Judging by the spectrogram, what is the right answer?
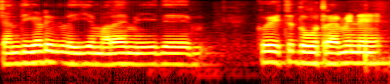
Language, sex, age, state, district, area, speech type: Dogri, male, 18-30, Jammu and Kashmir, Reasi, urban, spontaneous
